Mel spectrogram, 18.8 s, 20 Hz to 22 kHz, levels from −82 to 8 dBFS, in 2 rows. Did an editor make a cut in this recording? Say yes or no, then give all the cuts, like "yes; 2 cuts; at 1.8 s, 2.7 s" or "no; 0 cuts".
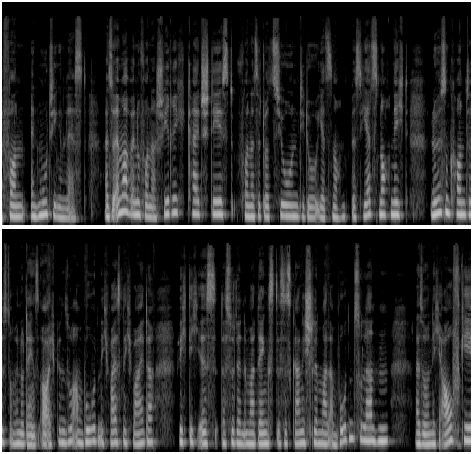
yes; 1 cut; at 17.5 s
